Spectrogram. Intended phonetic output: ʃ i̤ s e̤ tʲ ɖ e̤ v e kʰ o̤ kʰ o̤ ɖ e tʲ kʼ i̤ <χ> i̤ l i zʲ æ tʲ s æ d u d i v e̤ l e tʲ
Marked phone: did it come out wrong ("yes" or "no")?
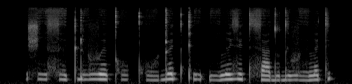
yes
